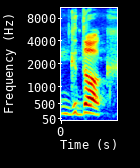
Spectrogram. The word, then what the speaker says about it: Gdok: We say Gdok, but it's also such an uncommon name, even for Poland.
